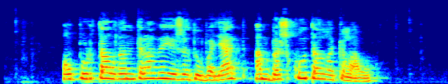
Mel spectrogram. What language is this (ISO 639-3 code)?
cat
